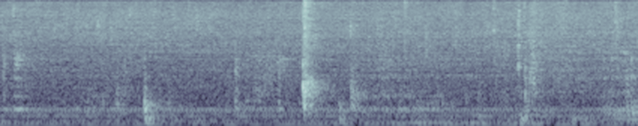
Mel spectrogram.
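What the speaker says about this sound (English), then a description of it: "saute everything up all nice and neat" Oxtail vegetables sauté in a hot pan, a steady close sizzle punctuated by a few sharp clatters and stirring knocks.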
